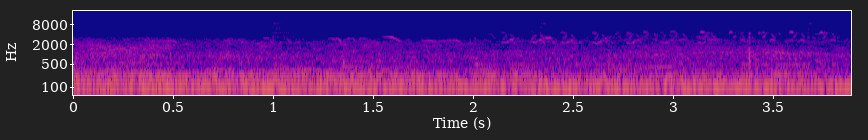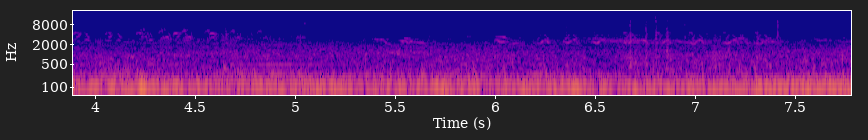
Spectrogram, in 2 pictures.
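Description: Wind rumbling on the microphone, with birds chirping. About four seconds in, a single sharp tap: a putter striking a golf ball.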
